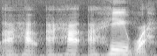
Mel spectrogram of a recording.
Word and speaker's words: Ahabwe: That is a for you, Ahabwe. That is the right pronunciation.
